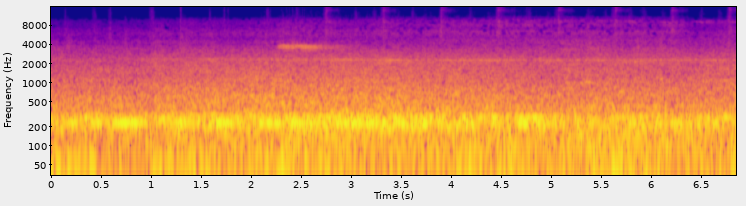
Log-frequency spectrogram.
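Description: Electric-hauled passenger train pulling in alongside the platform, the locomotive and then the coaches rolling past close by, with a loud, steady low hum over the rolling noise. A brief high squeal sounds a little over two seconds in.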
